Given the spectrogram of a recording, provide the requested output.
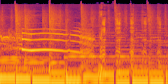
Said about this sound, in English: See that? That was the bald eagle flying over. Oh my gosh, they trained him to hold an American flag.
